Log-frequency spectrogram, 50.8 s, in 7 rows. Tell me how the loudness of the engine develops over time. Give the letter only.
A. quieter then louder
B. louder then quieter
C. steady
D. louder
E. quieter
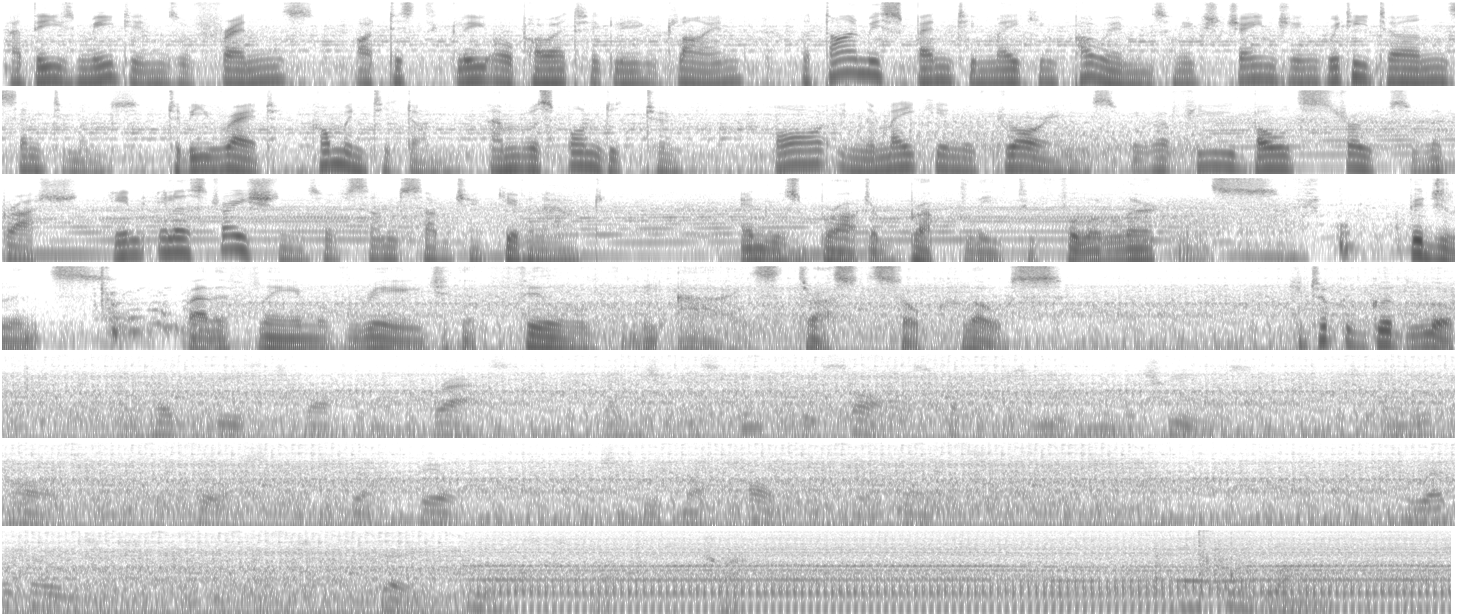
D.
